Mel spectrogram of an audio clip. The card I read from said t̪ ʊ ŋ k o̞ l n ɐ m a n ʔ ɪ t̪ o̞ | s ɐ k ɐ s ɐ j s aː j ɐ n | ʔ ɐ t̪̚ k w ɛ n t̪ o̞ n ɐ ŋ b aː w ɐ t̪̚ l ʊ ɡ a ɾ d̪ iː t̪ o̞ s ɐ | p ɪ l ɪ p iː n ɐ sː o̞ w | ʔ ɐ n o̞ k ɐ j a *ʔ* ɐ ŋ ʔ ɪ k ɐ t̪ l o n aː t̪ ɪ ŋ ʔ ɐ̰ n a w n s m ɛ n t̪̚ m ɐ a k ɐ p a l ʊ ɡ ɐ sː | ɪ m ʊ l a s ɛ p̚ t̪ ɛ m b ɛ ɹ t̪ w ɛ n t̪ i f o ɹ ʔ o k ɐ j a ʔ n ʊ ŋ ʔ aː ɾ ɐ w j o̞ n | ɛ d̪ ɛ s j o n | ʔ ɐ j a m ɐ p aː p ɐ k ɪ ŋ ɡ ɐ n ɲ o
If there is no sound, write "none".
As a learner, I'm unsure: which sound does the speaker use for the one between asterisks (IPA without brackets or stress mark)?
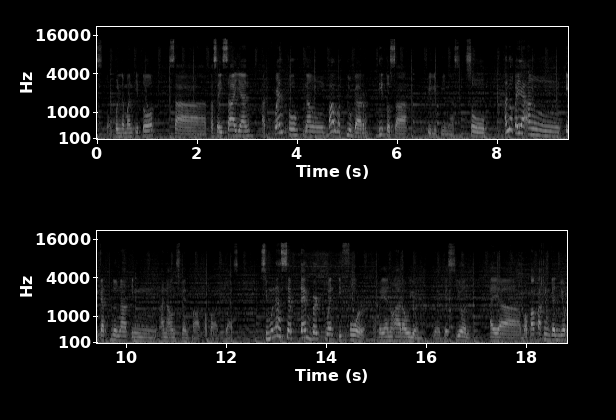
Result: ʔ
